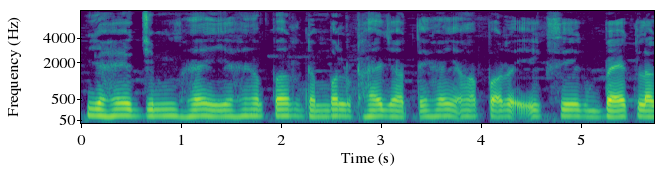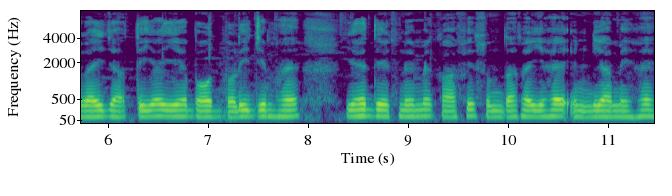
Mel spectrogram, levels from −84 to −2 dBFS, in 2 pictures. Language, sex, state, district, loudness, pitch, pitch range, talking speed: Hindi, male, Uttar Pradesh, Jyotiba Phule Nagar, -19 LUFS, 120 Hz, 115-125 Hz, 180 wpm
